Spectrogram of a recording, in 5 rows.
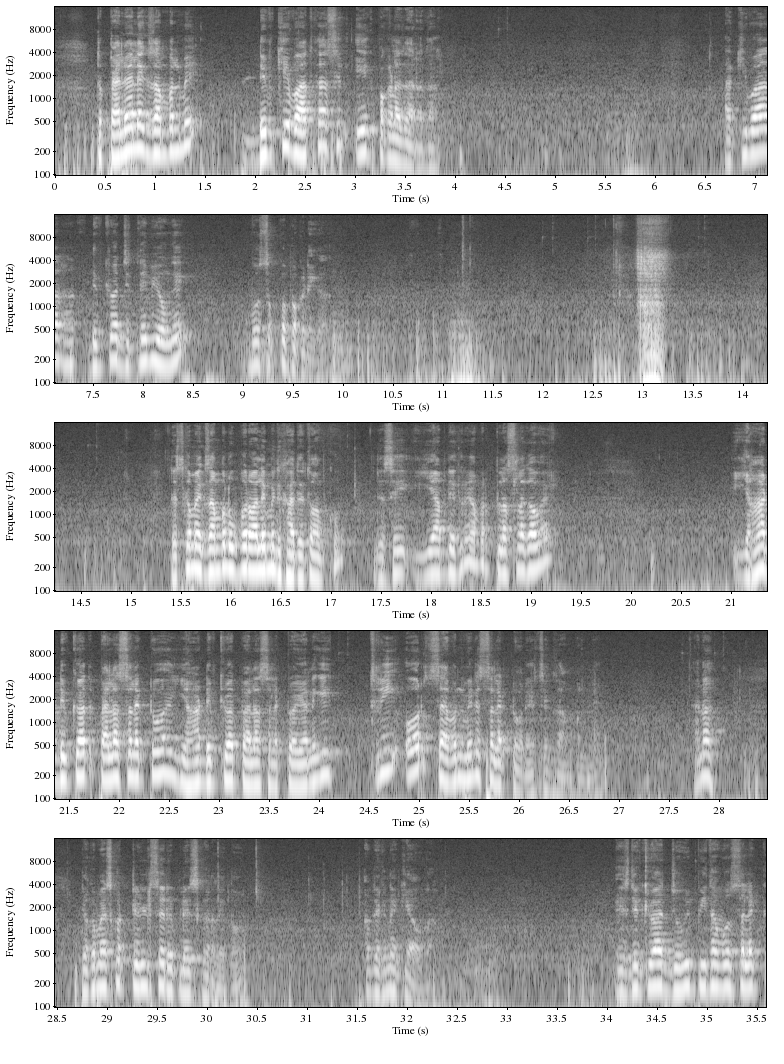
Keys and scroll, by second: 1.3 alt+Tab, 18.1 ctrl+s, 26.1 alt+Tab, 31.1 ctrl+s, 31.5 alt+Tab.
